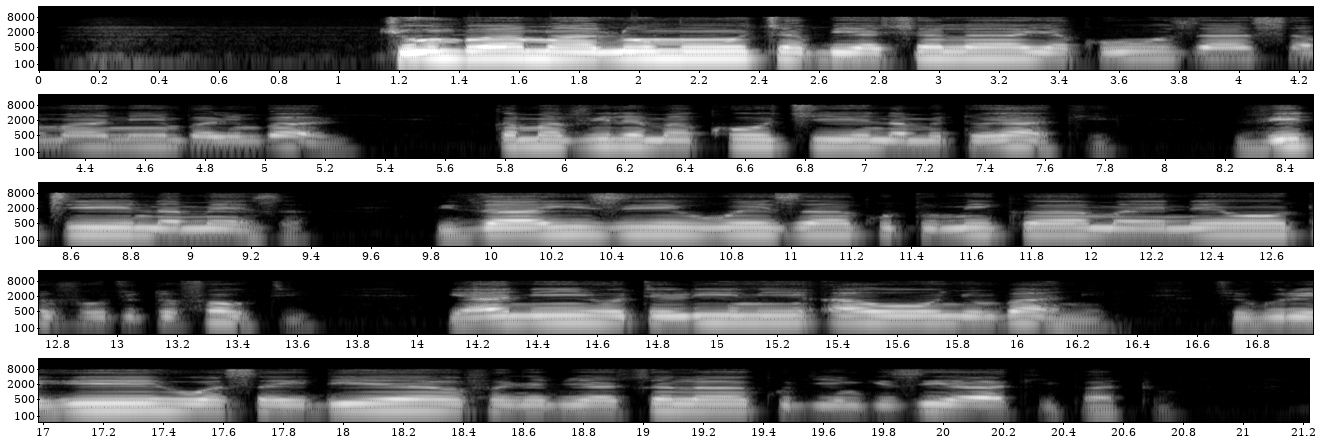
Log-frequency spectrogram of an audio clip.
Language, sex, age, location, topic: Swahili, male, 25-35, Dar es Salaam, finance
